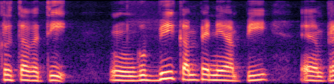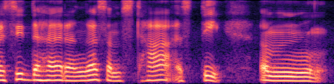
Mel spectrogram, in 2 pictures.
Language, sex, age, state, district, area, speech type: Sanskrit, female, 45-60, Karnataka, Bangalore Urban, urban, spontaneous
